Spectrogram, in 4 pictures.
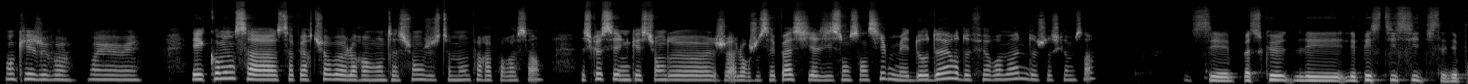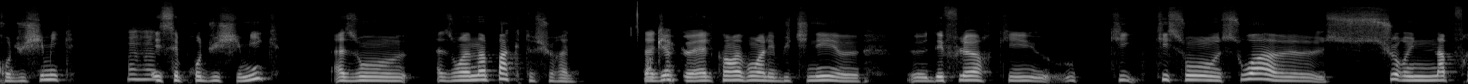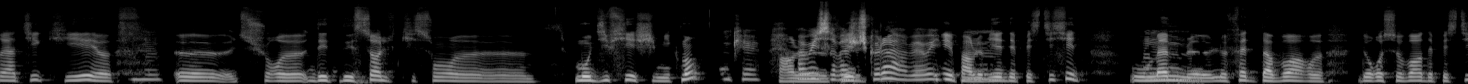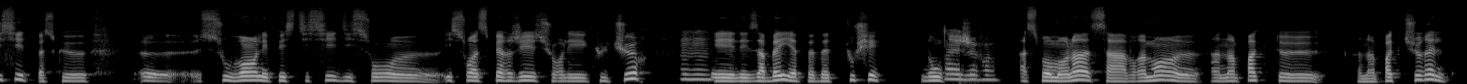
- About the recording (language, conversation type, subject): French, podcast, Pourquoi, selon toi, les abeilles sont-elles si importantes pour tout le monde ?
- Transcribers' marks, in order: stressed: "impact"; tapping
